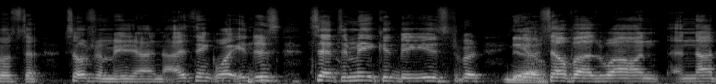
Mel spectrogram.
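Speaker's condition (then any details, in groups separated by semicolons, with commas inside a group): Cerebral palsy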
